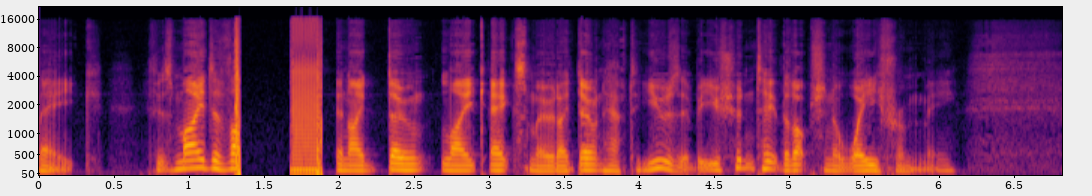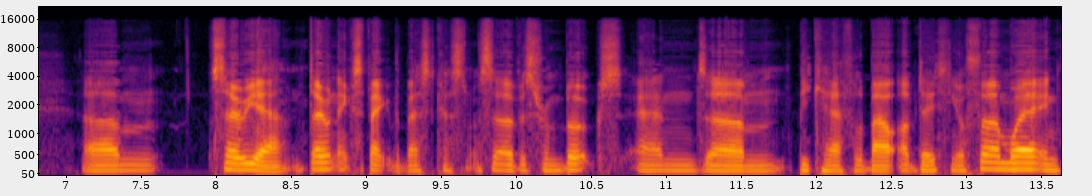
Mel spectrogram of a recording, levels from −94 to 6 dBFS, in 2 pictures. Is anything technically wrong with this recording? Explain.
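Yes: a cable pulled and plugged in, 1.31 to 1.88 s. A pop opens a 520 ms gap; then 180 ms of 50 Hz buzz as the tip touches, unlike a clean dropout.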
